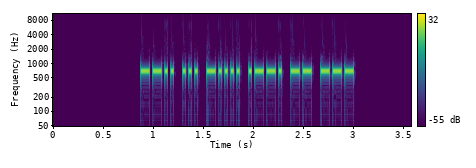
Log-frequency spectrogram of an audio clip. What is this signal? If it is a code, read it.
Morse code, heard as a keyed tone, about 40 wpm, 700 Hz. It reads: ZS6PMO
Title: DXCC-100 Call Signs - 6 Characters - Repeated 2x - 40wpm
